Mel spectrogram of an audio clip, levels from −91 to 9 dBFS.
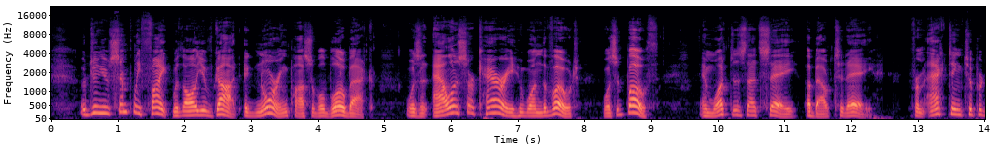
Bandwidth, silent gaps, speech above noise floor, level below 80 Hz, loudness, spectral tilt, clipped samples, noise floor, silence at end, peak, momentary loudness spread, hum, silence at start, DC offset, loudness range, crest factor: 13.5 kHz; none; 42 dB; -62 dBFS; -20 LUFS; -6 dB/octave; under 0.1%; -62 dBFS; 0 s; -2 dBFS; 11 LU; none; 0.45 s; under 0.1%; 4 LU; 18 dB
